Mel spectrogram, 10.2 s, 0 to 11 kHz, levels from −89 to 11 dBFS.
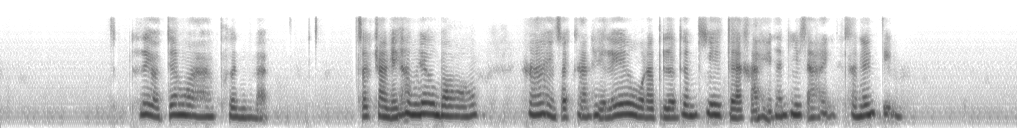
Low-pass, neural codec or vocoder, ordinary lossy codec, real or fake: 7.2 kHz; codec, 16 kHz, 1 kbps, FreqCodec, smaller model; none; fake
